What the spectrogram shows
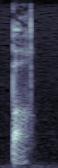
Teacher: Okay, we write it PAS, okay, but as usual, final S is not pronounced, so it's pas.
